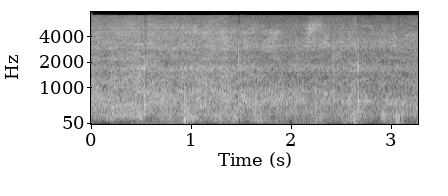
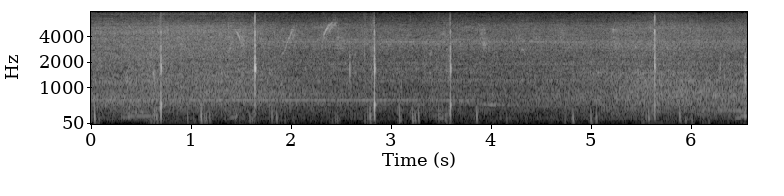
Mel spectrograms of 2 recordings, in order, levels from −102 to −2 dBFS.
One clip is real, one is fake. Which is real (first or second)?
second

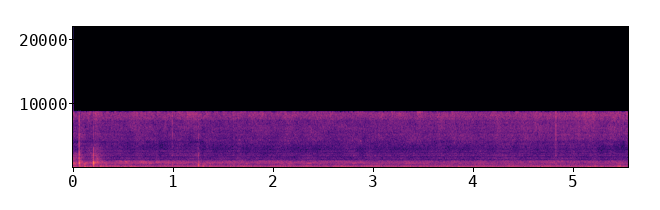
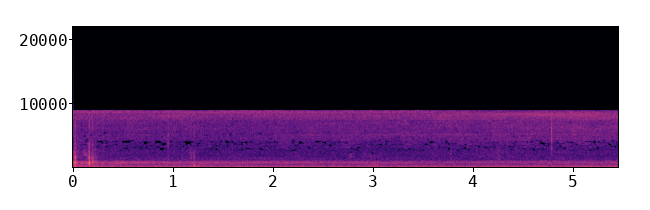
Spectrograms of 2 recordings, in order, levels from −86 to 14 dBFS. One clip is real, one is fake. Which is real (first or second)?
second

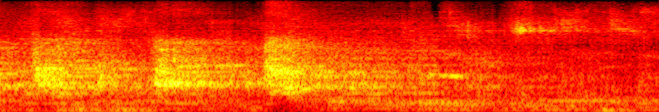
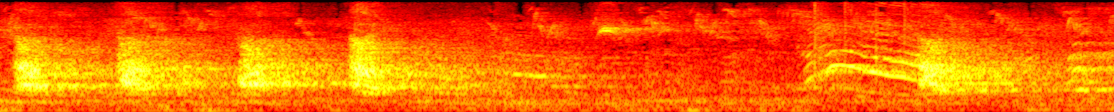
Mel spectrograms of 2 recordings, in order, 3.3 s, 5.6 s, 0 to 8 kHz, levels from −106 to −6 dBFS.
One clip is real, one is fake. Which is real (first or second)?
second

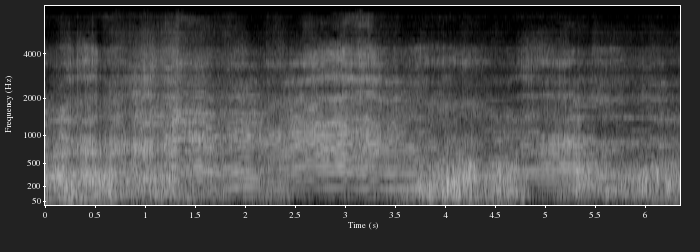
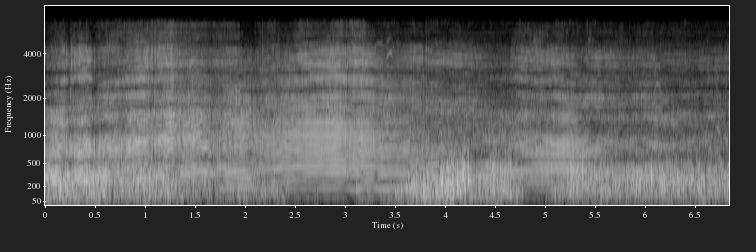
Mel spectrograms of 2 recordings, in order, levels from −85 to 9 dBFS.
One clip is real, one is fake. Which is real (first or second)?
second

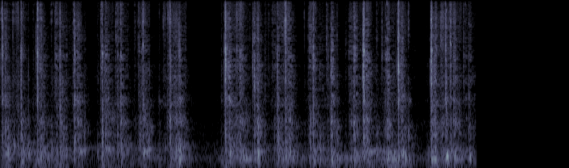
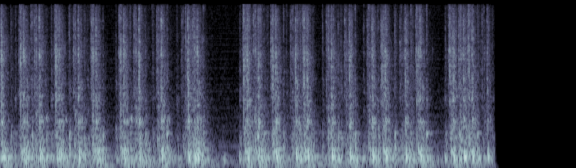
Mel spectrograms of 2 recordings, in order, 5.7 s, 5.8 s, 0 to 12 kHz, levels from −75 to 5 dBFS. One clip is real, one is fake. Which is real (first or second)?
second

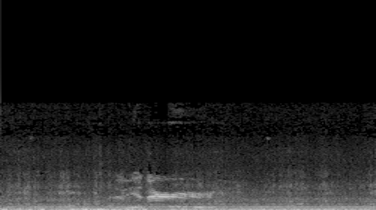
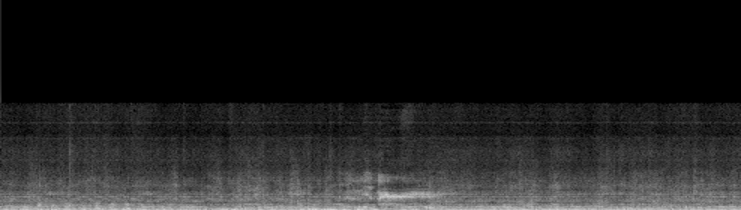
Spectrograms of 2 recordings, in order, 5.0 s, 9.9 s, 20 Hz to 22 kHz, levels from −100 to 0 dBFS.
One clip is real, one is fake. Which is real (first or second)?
first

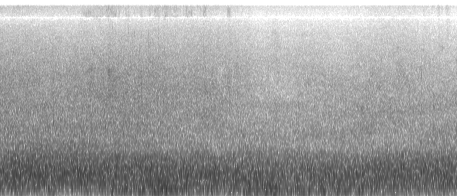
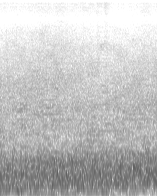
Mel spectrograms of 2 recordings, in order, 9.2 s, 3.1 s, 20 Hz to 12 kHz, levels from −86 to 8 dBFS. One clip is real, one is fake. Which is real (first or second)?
first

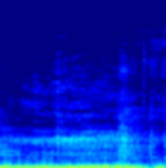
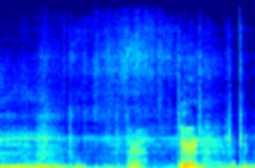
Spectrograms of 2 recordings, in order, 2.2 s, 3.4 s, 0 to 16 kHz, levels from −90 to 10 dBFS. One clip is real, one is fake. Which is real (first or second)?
first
